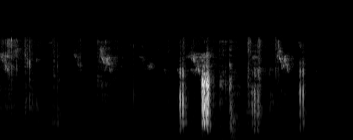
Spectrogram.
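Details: Wild monk (Quaker) parakeets feeding on sunflower seeds give a run of short, harsh, grating squawks after some faint, thin chatter.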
